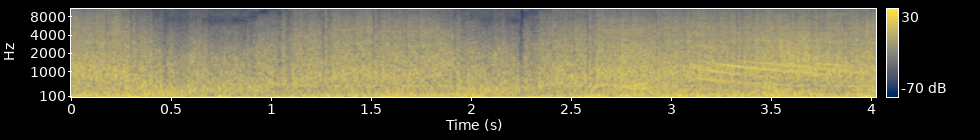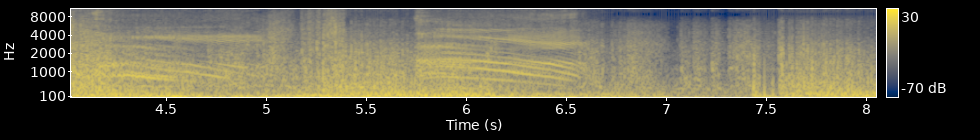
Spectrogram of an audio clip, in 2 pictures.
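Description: Gunshots crack and boom in quick succession.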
